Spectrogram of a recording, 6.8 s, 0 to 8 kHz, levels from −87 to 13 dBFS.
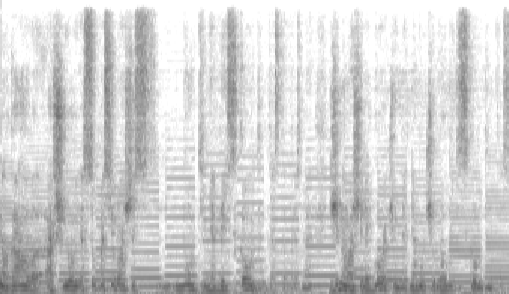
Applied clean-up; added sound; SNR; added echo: none; Wind instrument, woodwind instrument; 10 dB; reverberation time 0.2 s.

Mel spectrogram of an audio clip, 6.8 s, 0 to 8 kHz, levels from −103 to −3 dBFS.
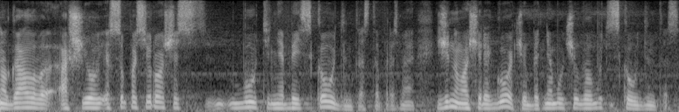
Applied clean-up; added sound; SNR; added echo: none; none; none; none.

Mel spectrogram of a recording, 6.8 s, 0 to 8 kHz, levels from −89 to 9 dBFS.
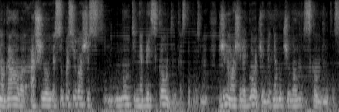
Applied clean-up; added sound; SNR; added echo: neural separator model SepFormer DNS4.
